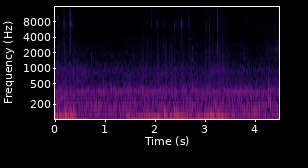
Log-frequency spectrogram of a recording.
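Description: Computer keyboard typing: a scattering of key clicks while code is edited, over an uneven low rumble.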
